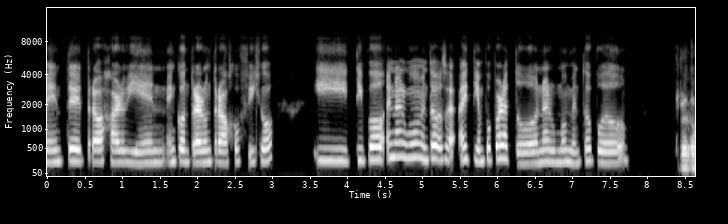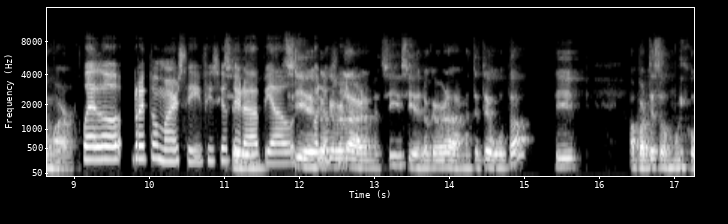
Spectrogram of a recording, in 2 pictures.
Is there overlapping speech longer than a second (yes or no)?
yes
